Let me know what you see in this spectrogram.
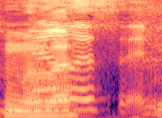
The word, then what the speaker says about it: Millicent: Millicent? – It's like Maleficent. – Millicent.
